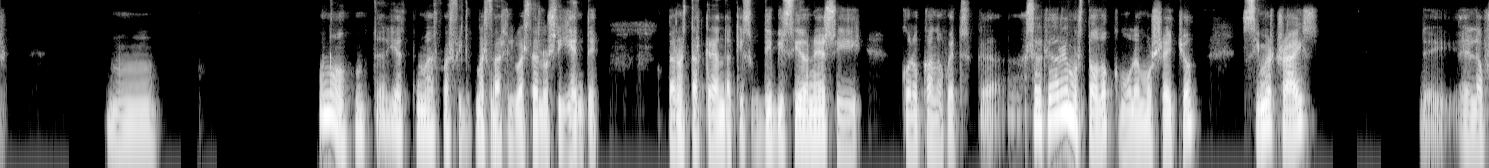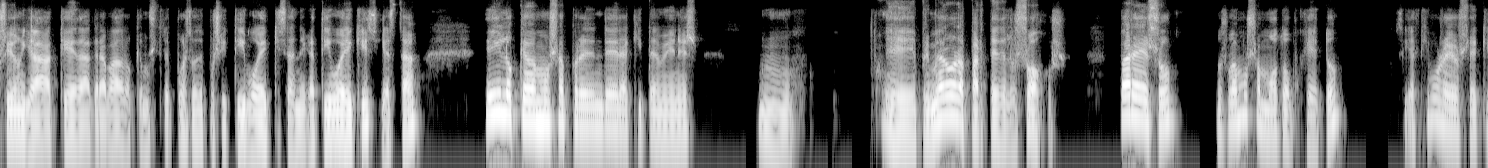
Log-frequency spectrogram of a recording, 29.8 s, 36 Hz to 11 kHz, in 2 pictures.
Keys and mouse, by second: 4.4 KP_1, 12.0-13.6 drag, 27.8 Tab, 28.9 alt+z.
